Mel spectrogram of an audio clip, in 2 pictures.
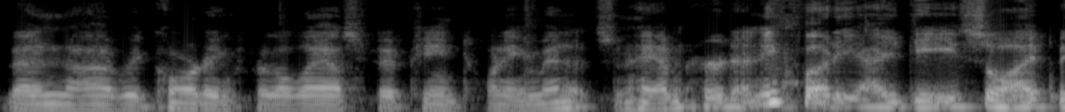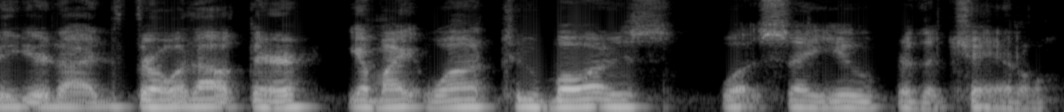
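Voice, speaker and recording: An older man from the United States in a casual, unscripted vlog as a radio operator, blunt and wry with a gravelly, husky voice. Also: mid-range voice, level tone, moderate pace, few pauses, dark tone. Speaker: amateur radio operator and video host. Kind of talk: casual, unscripted video commentary.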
